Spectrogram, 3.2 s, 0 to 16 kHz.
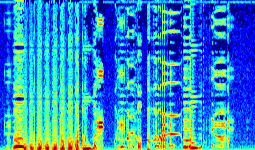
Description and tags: Solve This 8
Ah Gee..... These are random samples I recorder and am such a lazy I don't want to sort them out....
1 - Could be my Modified Boss DS-1 Distortion Pedal (I call it the Violent DS - 1) (w/ 3 extra Capacitors and a transistor or two) Going throught it is a Boss DR 550
2 - A yamaha Portasound PSS - 270 which I cut The FM Synth Traces too Via Switch (that was a pain in my ass also!)
3 - A very Scary leap frog kids toy named professor quigly.
4 - A speak and math.......
5 - Sum yamaha thingy I don't know I just call it my Raver Machine...... It looks kinda like a cool t.v.
ambeint, circuit-bent, circuits, electro, glitch, noise, slightly-messed-with, static-crush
